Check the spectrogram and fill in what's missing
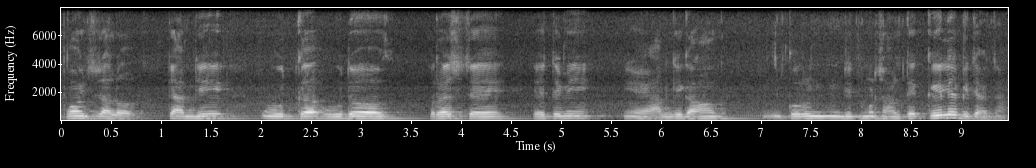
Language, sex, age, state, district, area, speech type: Goan Konkani, male, 45-60, Goa, Canacona, rural, spontaneous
